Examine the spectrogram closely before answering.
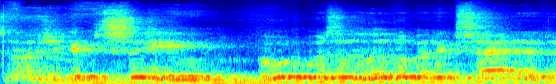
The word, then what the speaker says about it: Bun: B-U-N is Bun, as we would pronounce it, but it's Boone is what they would say.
